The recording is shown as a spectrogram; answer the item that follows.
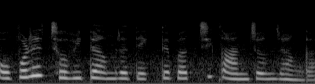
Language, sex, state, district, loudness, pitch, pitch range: Bengali, female, West Bengal, Jalpaiguri, -30 LUFS, 280 Hz, 255-305 Hz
